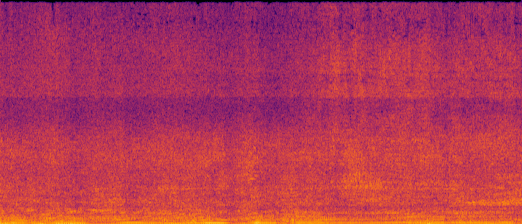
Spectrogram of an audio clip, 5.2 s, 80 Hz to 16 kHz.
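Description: Mitsubishi Pajero 4x4 engine run hard under load as it climbs a muddy slope, its pitch holding and then stepping up and down as the wheels spin and grip.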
